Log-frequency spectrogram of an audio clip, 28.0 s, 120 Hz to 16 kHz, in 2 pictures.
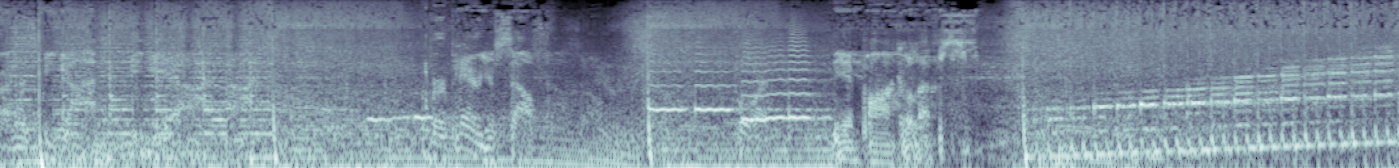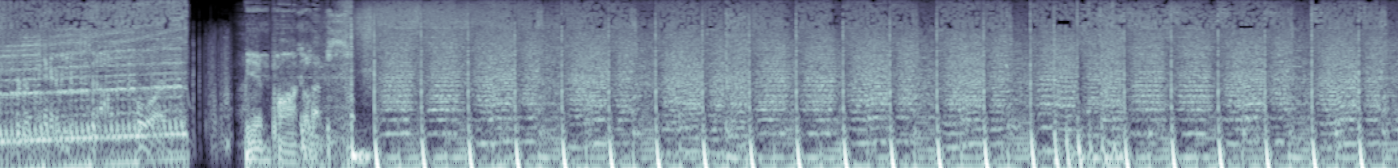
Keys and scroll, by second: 2.2 F3, 21.6 F3.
